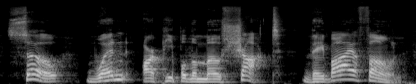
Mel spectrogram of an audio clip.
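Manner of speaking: ordinary talk, nothing marked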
